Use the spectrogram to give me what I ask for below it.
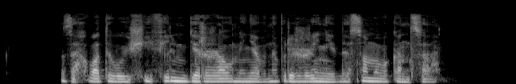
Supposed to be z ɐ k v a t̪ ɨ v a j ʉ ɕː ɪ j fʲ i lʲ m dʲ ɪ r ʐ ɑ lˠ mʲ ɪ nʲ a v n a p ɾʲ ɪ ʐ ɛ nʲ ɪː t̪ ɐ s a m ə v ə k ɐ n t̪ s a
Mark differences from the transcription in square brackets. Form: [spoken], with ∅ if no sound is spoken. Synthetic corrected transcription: z ɐ [x] v a t̪ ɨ v [ə] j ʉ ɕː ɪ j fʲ i lʲ m dʲ ɪ r ʐ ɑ lˠ mʲ ɪ nʲ a v n [ə] p ɾʲ ɪ ʐ ɛ nʲ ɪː [d̪] ɐ s a m ə v ə k ɐ n t̪ s a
